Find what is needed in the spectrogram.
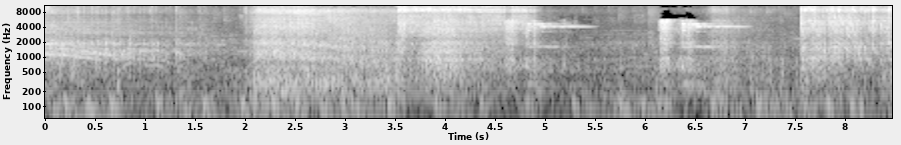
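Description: Aristocrat High Stakes Lightning Link slot machine playing its win celebration music and sound effects while the win meter counts up, with a few short high chimes and loud noisy stretches about two seconds in and near the end.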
